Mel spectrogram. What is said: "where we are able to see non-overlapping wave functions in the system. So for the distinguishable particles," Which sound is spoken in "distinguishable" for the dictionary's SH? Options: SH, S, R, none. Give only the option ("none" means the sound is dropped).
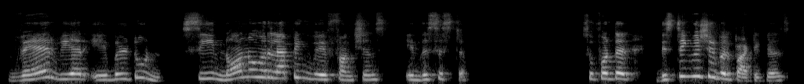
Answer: SH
